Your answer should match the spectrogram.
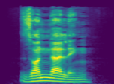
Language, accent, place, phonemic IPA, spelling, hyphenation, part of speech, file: German, Germany, Berlin, /ˈzɔndɐlɪŋ/, Sonderling, Son‧der‧ling, noun, De-Sonderling.ogg
- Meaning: eccentric, nerd, a solitary person (someone deviating from the norm)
